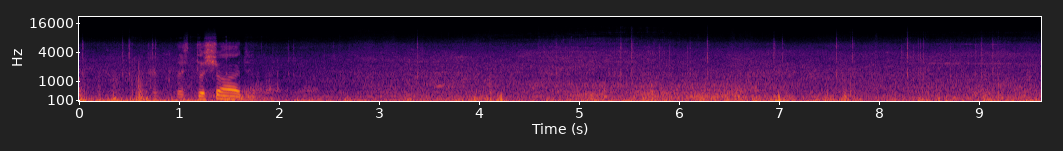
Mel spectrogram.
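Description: Tyres hum on a smooth road.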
